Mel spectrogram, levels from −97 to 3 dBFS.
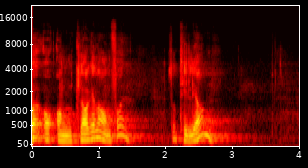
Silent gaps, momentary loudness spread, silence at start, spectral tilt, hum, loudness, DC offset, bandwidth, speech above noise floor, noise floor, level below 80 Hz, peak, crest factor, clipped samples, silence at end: none; 16 LU; 0 s; -7 dB/octave; none; -36 LUFS; under 0.1%; 14.5 kHz; 38 dB; -72 dBFS; -82 dBFS; -16 dBFS; 22 dB; under 0.1%; 1.1 s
